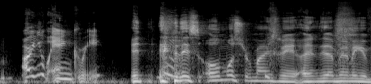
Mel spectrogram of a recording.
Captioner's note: laugh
